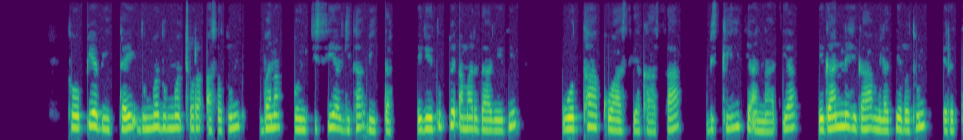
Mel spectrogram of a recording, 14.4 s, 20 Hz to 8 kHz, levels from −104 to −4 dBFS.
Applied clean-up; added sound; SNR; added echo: none; none; none; none.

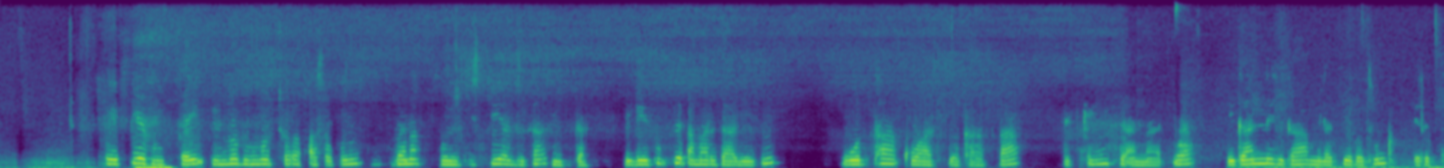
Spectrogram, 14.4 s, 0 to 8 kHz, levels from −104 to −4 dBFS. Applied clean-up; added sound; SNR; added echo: neural mask model Resemble Enhance denoiser.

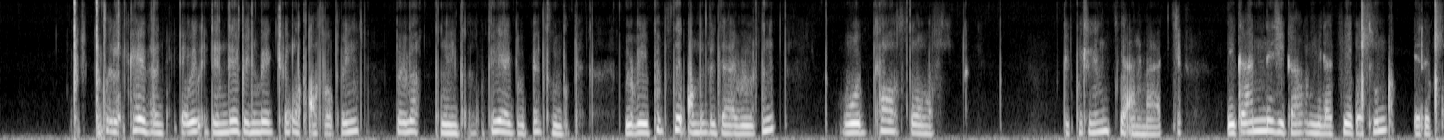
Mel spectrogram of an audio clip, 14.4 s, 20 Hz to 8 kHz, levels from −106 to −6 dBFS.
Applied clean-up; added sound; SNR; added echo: neural diffusion model UNIVERSE++.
